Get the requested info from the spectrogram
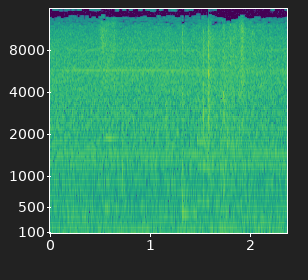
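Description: Steady low room hum, with a couple of faint clicks from a plastic press-type water purifier bottle being handled, about a second and a half in.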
